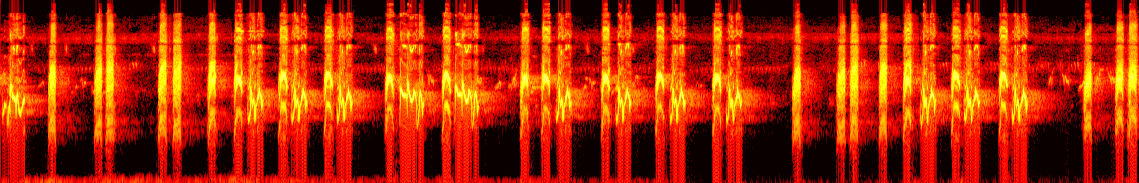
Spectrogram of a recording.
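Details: Sooty-headed bulbul lure sound: a long, busy run of crisp, high chirps and twisting warbled notes, several per second, with one brief pause near the middle and faint low rumble early on.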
